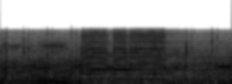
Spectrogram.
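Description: A vehicle horn sounds once for about a second, near the middle, over the steady noise of highway traffic.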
